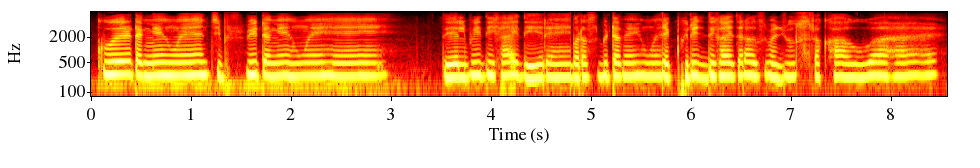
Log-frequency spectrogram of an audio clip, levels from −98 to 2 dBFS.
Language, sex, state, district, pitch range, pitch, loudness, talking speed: Hindi, female, Jharkhand, Palamu, 240-255 Hz, 245 Hz, -14 LUFS, 225 wpm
